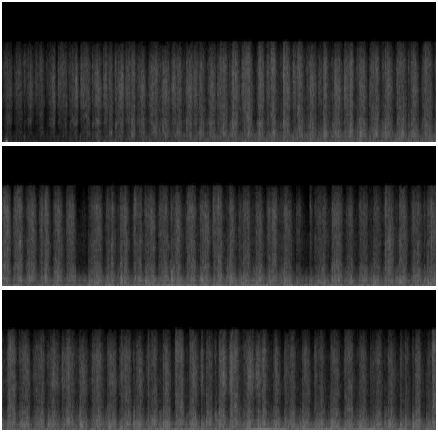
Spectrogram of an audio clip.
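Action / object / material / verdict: scrape / woven fabric rug scrubbed with a stiff-bristled broom / fabric / none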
